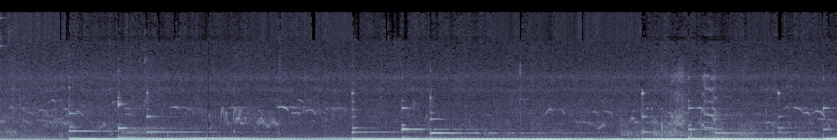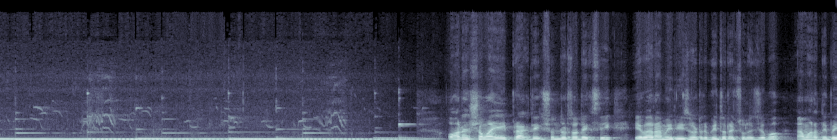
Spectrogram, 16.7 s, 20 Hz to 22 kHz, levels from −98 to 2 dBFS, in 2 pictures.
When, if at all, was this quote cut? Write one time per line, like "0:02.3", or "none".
none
